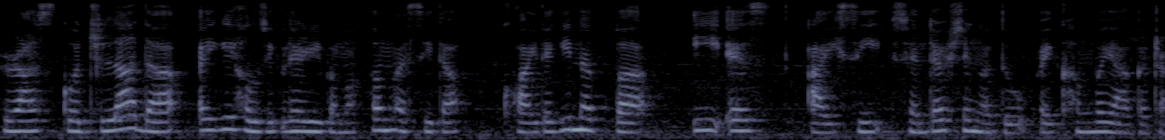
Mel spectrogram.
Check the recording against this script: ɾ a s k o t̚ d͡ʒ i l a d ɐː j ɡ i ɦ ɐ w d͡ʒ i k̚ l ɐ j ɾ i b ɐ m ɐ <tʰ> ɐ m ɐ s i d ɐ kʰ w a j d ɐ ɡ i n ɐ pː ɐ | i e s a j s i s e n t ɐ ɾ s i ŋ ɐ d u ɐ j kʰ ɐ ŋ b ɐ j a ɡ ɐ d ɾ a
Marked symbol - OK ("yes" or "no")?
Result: no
